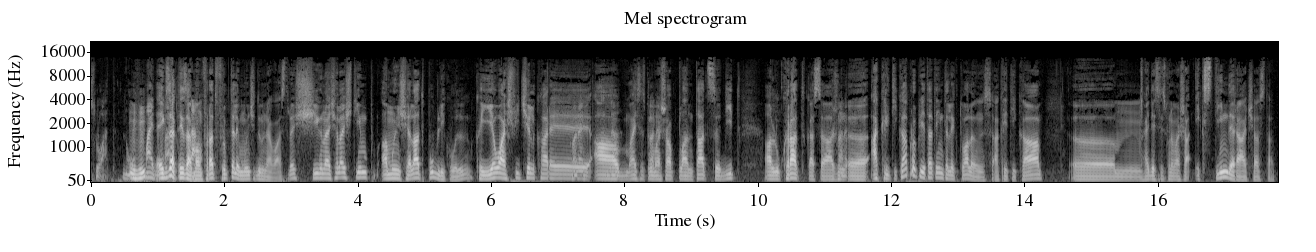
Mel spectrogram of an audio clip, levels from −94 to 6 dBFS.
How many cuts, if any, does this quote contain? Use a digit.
1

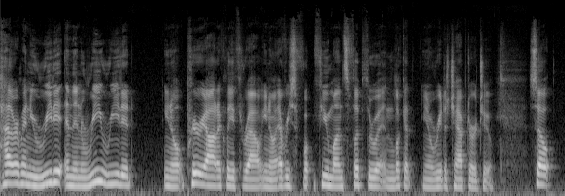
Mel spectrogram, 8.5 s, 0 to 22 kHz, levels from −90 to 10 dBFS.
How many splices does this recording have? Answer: 0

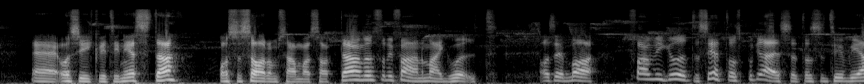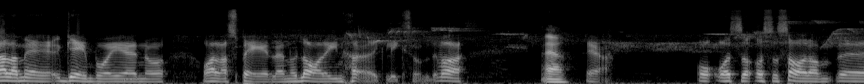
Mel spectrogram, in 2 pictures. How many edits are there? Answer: 2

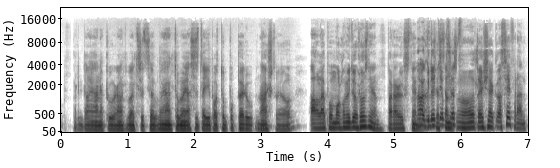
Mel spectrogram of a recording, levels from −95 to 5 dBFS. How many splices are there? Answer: 2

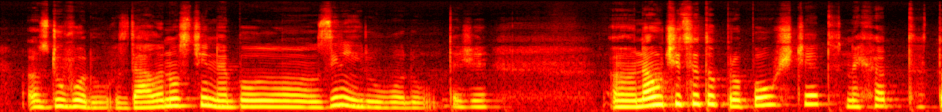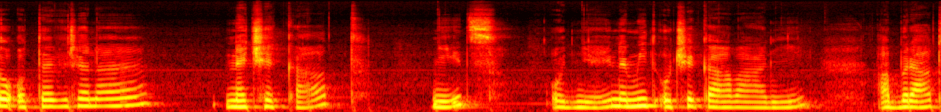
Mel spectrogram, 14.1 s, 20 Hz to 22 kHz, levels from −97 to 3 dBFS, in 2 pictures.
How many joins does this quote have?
1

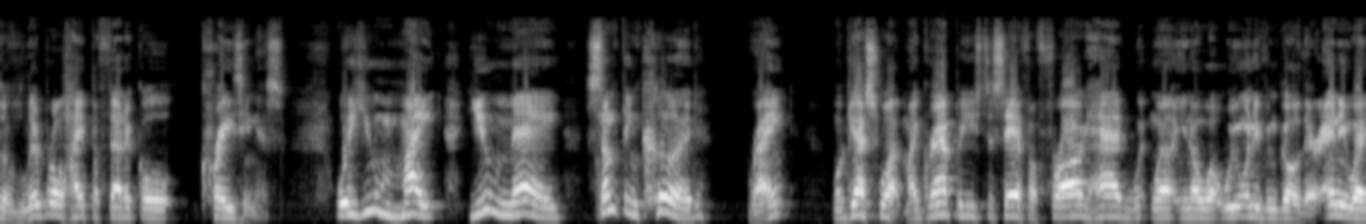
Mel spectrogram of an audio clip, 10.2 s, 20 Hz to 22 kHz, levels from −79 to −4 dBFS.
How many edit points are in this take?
0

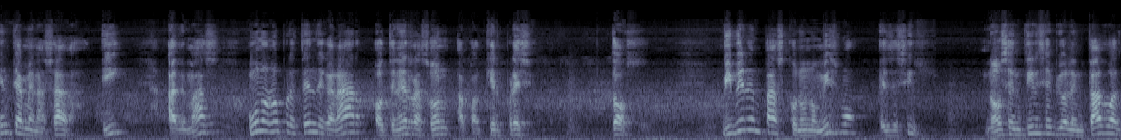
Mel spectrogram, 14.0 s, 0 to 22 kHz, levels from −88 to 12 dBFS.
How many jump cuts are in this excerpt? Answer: 0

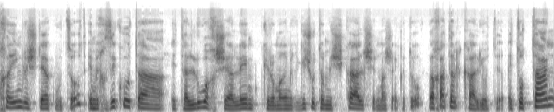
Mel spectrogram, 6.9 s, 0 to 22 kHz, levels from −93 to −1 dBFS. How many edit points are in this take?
2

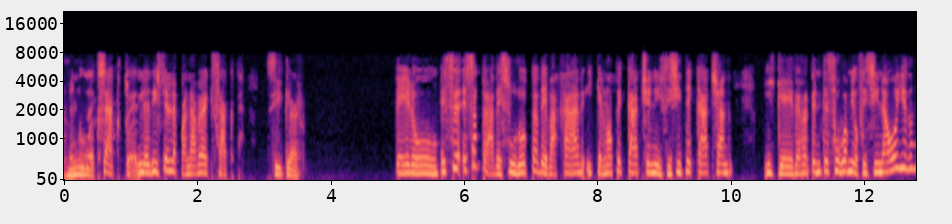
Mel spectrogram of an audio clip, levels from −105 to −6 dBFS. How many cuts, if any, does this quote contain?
2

